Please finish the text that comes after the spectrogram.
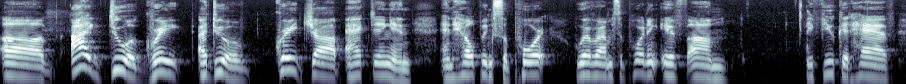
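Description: A man's voice: fairly high pitch, lightly acted. A man playing a gushing, overexcited actor. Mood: earnest. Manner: gushing, stammering, talks in quick bursts. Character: eager overexcited male actor. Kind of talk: improv comedy scene.

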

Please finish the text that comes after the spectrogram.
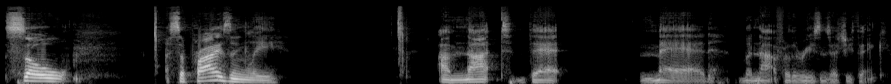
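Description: A man co-hosting a podcast, giving his opinions casually in an emphatic, halting way. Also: fairly low pitch, sing-song, vocal fry, no echo. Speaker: podcast co-host.

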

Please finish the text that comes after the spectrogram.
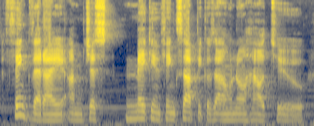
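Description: A middle-aged man with a light Peruvian Spanish accent talks through his thoughts slowly, stopping often and restarting his sentences. His voice is gravelly and bright with some edge. Soft music plays faintly underneath. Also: mid-range voice, steady tone. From Peru. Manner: hesitant, many fillers and restarts. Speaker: podcast host. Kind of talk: personal reflective monologue.

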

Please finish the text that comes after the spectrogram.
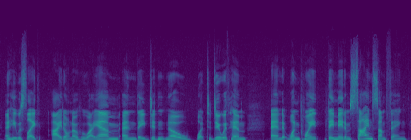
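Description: A woman's voice: medium pitch, bright, forceful tone. A woman in casual group conversation, with a wry, dry-humoured way of talking. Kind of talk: casual chat.

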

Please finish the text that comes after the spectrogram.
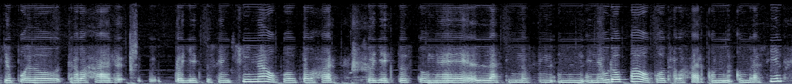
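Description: A woman in her fifties with a Mexican accent, giving conversational interview answers, often pausing and repeating words as she searches for phrasing. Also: on the low side, mellow, poor audio. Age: 50s. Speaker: interview guest, corporate professional.

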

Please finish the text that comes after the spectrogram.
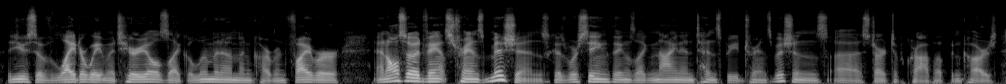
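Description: Dry, clear-voiced American podcast man. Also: lowish voice, no room sound. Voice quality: slightly wheezy. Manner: wry, tongue-in-cheek. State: fighting a cold. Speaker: podcast host. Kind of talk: scripted news rundown with casual asides.

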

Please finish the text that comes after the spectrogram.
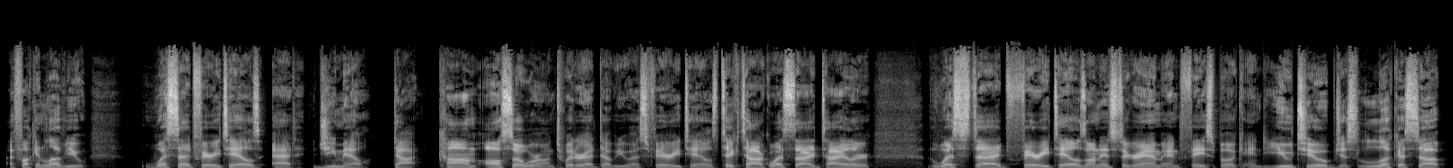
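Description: A man with a bright, forceful voice at a medium pitch hosts a podcast. He talks in a loose, informal style with plenty of energy, as in a casual chat with listeners and guests. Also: moderate pace, clear, resonant tone. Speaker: podcast host and interviewer.

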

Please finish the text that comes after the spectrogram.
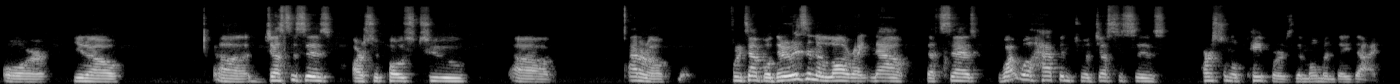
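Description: A man from South America giving earnest, opinionated political commentary in a conversational way, with a husky voice and plenty of "you know". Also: fairly high pitch, unhurried. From South America, Chile. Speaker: interview guest, political and legal commentator.

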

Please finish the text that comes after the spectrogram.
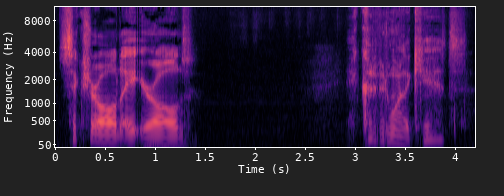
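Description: Deep gravelly podcast host. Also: male voice, moderate pace, no room sound. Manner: rambling, jokey, self-promoting. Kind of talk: casual podcast banter.

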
